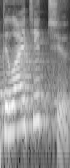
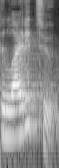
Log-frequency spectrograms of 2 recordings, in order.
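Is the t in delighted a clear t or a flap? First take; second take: clear t; flap. First: The t in delighted is a clear t. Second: The t in delighted is a soft flap. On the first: "delighted 처럼 소리가 나요" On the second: "T 발음을 리을처럼 하시는 분들도 있잖아요"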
